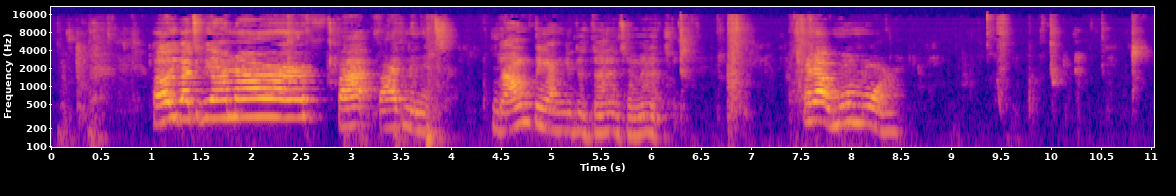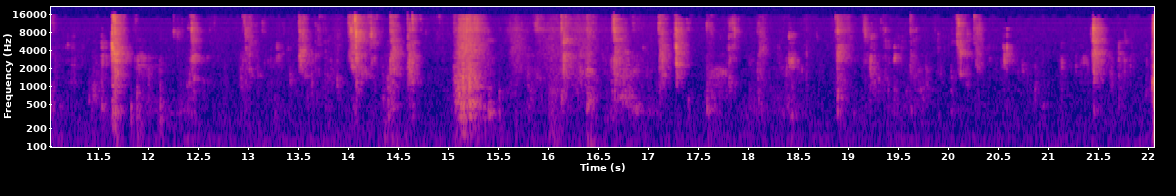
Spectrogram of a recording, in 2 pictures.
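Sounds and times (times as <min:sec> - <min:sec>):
faint chewing: 0:08.4 - 0:22.0
mouth clicks and smacks: 0:09.3 - 0:15.3.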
